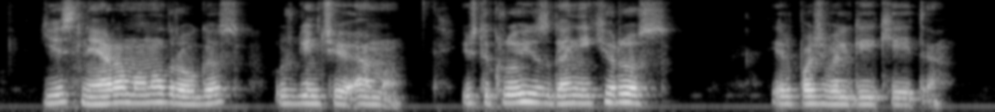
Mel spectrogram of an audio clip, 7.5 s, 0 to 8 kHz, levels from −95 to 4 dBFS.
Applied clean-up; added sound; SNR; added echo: none; none; none; none.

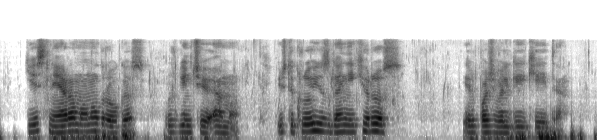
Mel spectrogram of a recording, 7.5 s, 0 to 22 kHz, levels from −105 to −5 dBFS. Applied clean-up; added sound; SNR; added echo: neural mask model RNNoise.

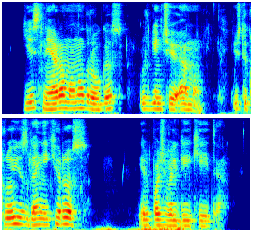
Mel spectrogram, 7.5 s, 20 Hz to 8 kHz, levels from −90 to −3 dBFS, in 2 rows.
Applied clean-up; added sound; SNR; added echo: neural mask model Resemble Enhance denoiser.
